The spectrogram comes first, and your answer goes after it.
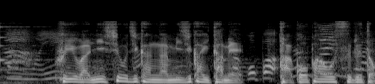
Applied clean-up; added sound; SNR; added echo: none; none; none; none.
